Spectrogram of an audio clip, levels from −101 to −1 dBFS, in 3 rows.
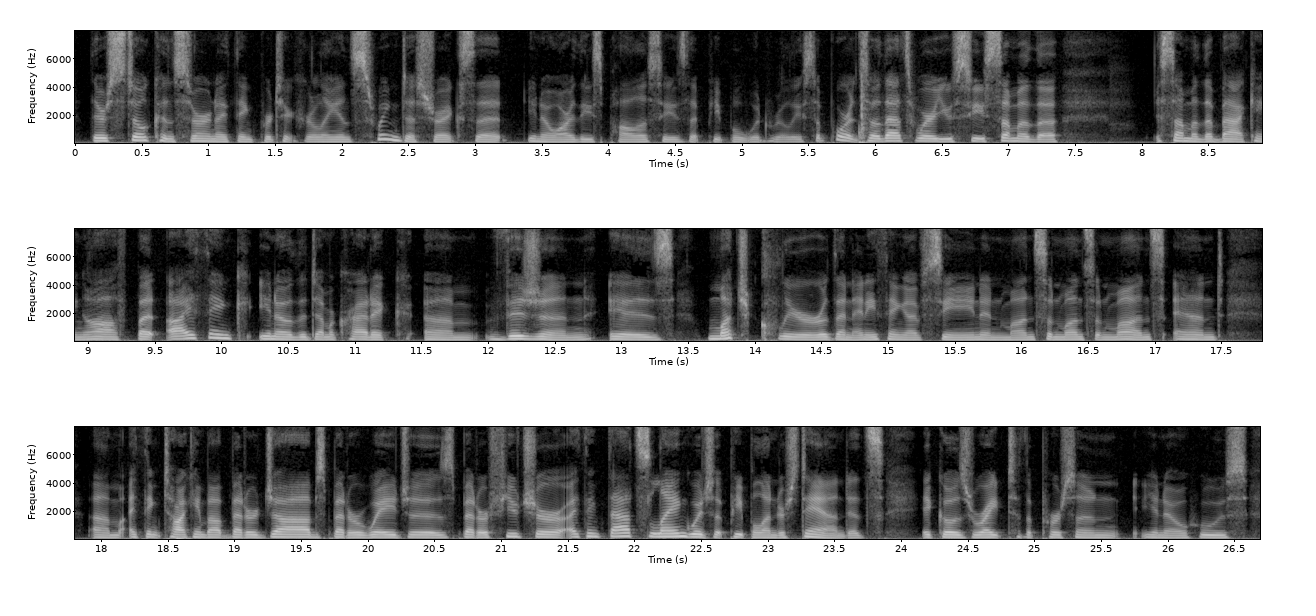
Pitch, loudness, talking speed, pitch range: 165 Hz, -30 LUFS, 190 wpm, 150-175 Hz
